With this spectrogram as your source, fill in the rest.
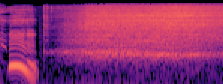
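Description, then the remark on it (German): A short vocal exclamation, then a hair dryer switches on and blows with a steady whooshing roar and a faint whine for the rest of the moment as someone blow-dries their hair. “Apropos Löwe, vor lauter Siegestaumel habe ich ganz vergessen, meine Löwenmähne zu föhnen.”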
